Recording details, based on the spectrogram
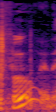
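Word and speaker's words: Fuu: Three main characters, Mugen, Jin, and I guess you call her Fu? F-U-U, that's how you say her name.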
